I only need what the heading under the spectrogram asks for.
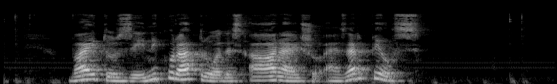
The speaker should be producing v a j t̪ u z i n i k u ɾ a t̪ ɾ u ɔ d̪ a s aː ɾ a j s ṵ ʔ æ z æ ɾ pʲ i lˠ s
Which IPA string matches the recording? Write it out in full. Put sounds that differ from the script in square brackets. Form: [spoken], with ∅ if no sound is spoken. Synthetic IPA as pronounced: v a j t̪ u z i n i k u ɾ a t̪ ɾ u ɔ d̪ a s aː ɾ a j [ʃ] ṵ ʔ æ z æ ɾ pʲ i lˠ s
